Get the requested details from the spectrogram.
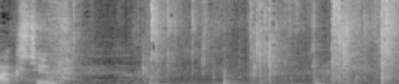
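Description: A plastic card pack wrapper crinkles as hands tear it open.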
